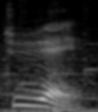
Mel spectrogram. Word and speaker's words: tu es: Tu es. Es begini, ini dibacanya e.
